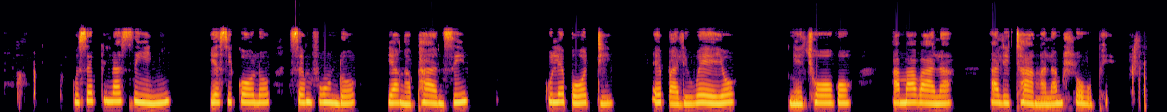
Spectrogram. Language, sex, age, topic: North Ndebele, male, 25-35, education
